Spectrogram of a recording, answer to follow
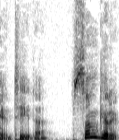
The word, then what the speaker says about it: Tiede: Now, it's interesting because I took a look at some footage, and Bernie himself pronounces his last name Tiede.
